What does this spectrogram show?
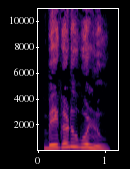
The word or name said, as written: ಬೇಗಡೆಗಳೆ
